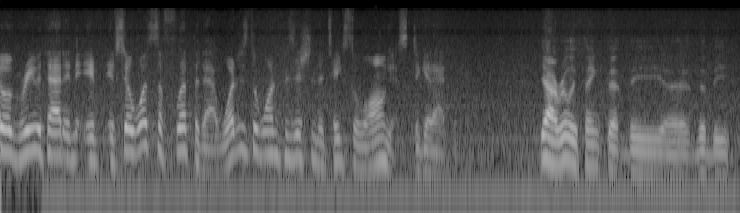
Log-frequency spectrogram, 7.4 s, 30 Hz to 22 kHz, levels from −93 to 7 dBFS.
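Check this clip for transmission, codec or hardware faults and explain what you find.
One hardware fault is audible. Mains hum runs from 0.38 s to the end: a ground loop or nearby transformer couples the 60 Hz supply in, giving a steady low drone roughly 10 dB under the speech.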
